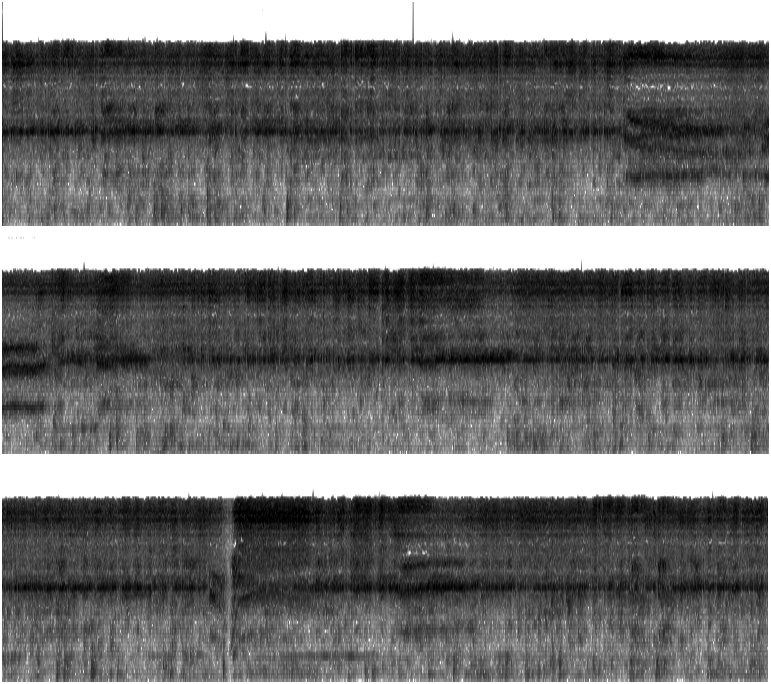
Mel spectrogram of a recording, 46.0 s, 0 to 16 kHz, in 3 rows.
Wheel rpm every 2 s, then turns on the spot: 230, 230, 230, 230, 240, 230, 210, 190, 220, 230, 230, 230, 230, 230, 230, 230, 240, 170, 220, 230, 230, 230, 230.
none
